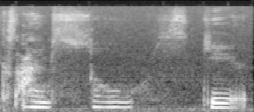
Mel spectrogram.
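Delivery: breathy hushed whisper, as if still frightened; scared whisper. Real, not acted. To her viewers, remembering the surgery, a scared whisper. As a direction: let the fear drop the voice to a whisper. Admitting fear during the surgery.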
